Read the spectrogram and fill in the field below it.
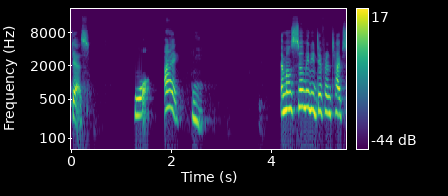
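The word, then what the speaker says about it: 我爱你: And I love you can be recorded with three Chinese characters, pronounced as 我爱你.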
